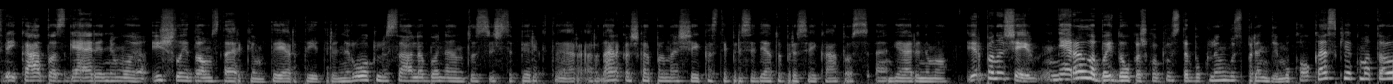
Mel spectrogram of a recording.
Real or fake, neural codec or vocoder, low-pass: fake; vocoder, 44.1 kHz, 128 mel bands, Pupu-Vocoder; 14.4 kHz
